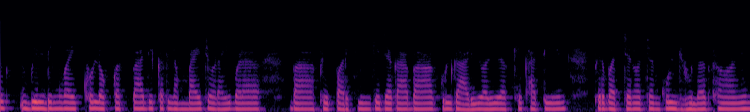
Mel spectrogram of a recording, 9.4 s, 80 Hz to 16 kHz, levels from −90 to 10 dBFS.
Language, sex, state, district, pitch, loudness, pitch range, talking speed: Hindi, male, Uttar Pradesh, Varanasi, 190 Hz, -40 LUFS, 185-195 Hz, 165 wpm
